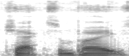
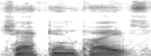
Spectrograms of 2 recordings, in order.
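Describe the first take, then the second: First: The first part sounds like jackson. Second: The first part sounds like check-in. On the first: The speaker calls it wrong. "I always say it wrong" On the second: The speaker calls it right. "I think it's Check-in Pipes"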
